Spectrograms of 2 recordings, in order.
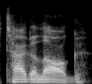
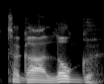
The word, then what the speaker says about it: Tagalog: you spell it wrong, it's probably spelled right. Yeah, they people like, hey, yeah, it's Tagalog. No, it's Tagalog.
